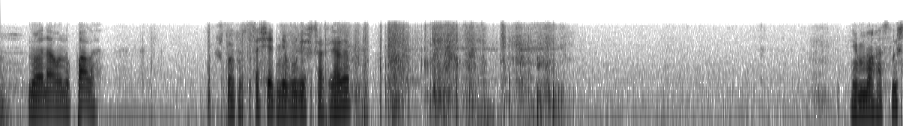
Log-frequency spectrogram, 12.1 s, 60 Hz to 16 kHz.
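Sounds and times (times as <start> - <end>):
wooden board scraping and rustling: 2.8 - 7.8.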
